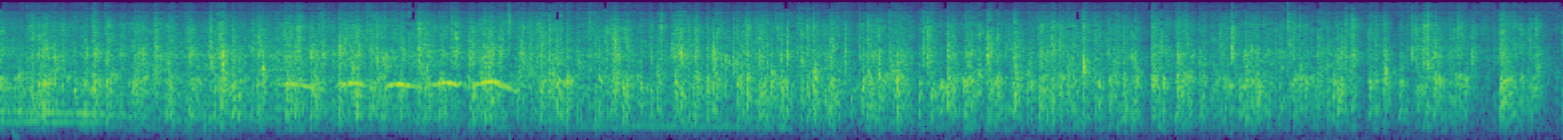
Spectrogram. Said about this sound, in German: Aber trotzdem nochmal bitte einen großen Applaus für diese wunderbare Show, die ihr veranstaltet habt.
